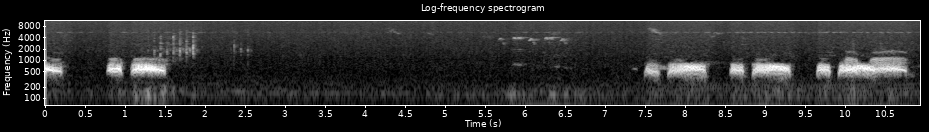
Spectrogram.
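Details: Wild spotted dove, unusual for always coming out of bushes to attack a decoy bird, gives low hollow coos in grouped phrases: two notes, a pause of several seconds, then a run of five repeated coos.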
